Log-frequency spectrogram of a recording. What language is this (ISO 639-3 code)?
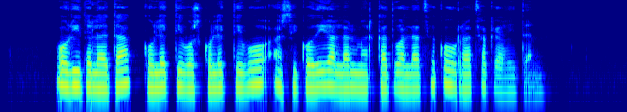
eus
